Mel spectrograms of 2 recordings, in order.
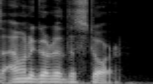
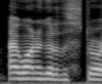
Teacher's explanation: You hear the stress on want, go, store. The little words to and there are almost unstressed, like background music.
